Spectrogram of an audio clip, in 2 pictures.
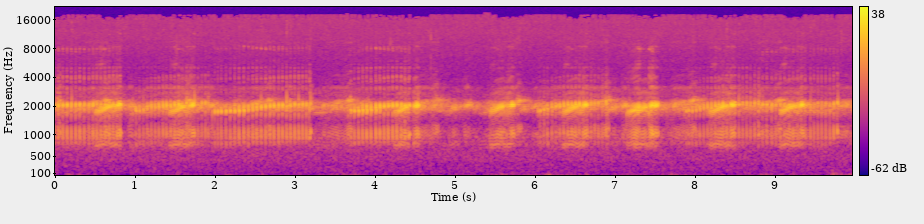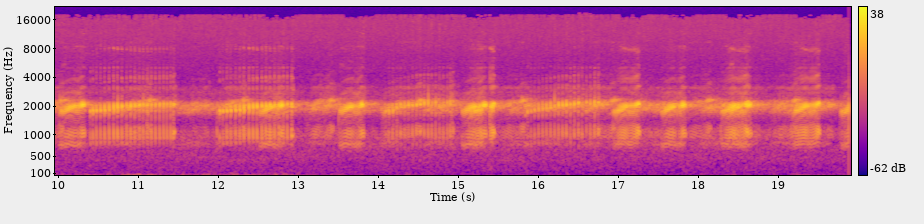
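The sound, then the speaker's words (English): A dense chorus of Pacific chorus frogs giving their spring mating calls at night, overlapping rhythmic croaks and trills that pulse steadily for the whole stretch, loud with no voices. “And a much more ubiquitous presence were the Pacific chorus frogs. When spring started, we would hear these giving out their mating calls every night.”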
